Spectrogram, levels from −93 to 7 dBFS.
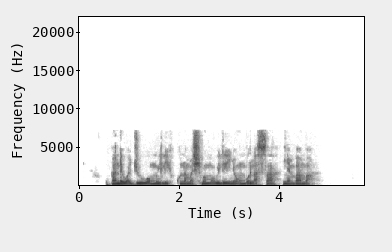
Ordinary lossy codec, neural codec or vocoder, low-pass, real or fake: MP3, 64 kbps; none; 7.2 kHz; real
